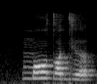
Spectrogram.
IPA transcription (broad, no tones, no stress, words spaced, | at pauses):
mɔdɒ dʲə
